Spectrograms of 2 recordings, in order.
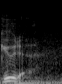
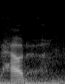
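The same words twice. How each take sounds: First: The name is said with an English pronunciation. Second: The name is said with a Dutch pronunciation.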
